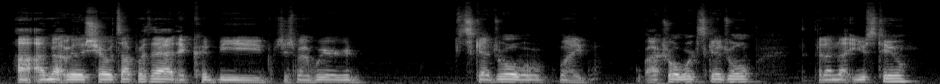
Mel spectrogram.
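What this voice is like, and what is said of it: Hoarse, fading voice. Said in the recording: “I kind of am losing my voice, so if it goes in and out at different points during the podcast here”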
